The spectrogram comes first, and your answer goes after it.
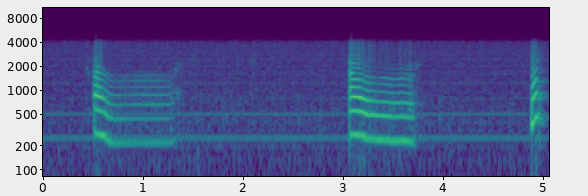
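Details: Pet dog Ruby indoors, barking back after being told off, with a second dog, Molly, nearby; three drawn-out, falling, whine-like barks spaced about two seconds apart over a steady electrical hum.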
